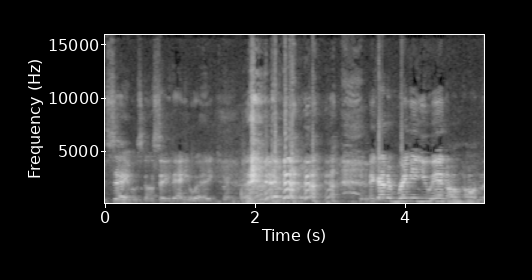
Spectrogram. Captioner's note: laughter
